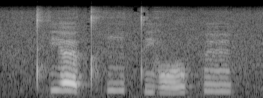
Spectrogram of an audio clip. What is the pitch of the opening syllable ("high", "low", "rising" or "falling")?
falling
